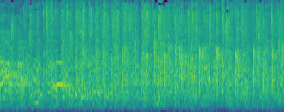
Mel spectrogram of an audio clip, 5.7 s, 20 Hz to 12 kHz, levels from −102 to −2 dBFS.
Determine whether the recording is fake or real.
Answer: real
